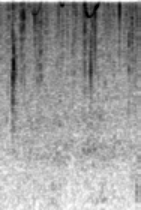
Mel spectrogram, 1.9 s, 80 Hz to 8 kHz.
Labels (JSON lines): {"label": "biophony, dolphin", "recorder": "SoundTrap 500"}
